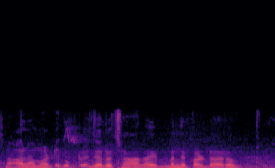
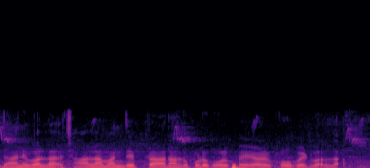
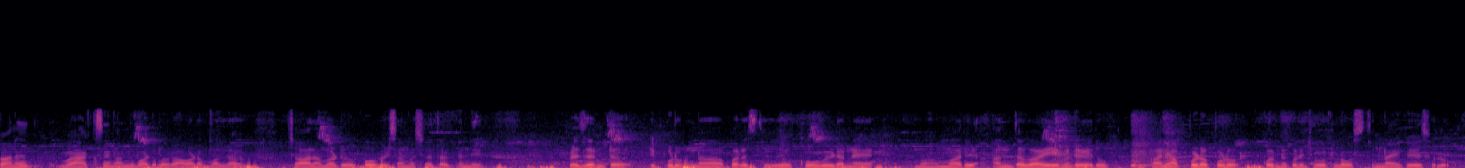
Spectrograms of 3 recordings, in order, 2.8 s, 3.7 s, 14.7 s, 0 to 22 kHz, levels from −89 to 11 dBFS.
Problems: none marked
